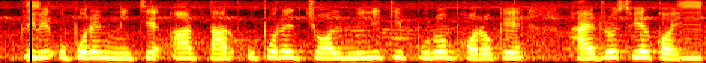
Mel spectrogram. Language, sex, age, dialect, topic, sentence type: Bengali, female, 18-24, Western, agriculture, statement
